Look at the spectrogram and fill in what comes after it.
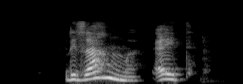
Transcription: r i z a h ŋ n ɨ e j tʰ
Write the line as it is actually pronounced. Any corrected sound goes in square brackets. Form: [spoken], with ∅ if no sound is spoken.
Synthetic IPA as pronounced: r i z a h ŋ [m] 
